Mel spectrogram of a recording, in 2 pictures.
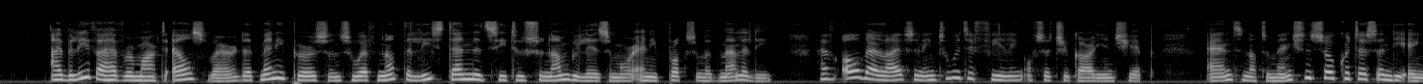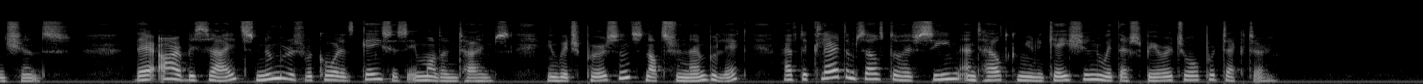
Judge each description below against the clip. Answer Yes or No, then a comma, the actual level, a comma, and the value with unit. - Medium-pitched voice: No, high, 195 Hz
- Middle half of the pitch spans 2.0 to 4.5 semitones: No, average, 4.9 semitones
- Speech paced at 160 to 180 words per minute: No, average, 140 wpm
